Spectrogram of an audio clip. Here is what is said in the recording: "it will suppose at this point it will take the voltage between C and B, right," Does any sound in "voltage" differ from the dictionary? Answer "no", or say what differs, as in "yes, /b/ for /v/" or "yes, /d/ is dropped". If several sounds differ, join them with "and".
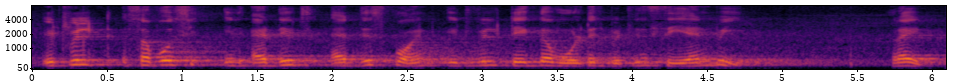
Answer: no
